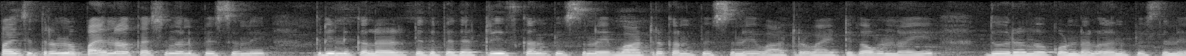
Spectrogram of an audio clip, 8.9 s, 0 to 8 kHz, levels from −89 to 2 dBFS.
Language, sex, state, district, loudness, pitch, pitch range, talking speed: Telugu, female, Andhra Pradesh, Visakhapatnam, -15 LUFS, 205 Hz, 195-215 Hz, 130 wpm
